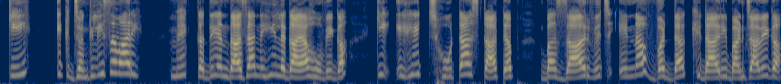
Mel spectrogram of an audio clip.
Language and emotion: Punjabi, surprised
